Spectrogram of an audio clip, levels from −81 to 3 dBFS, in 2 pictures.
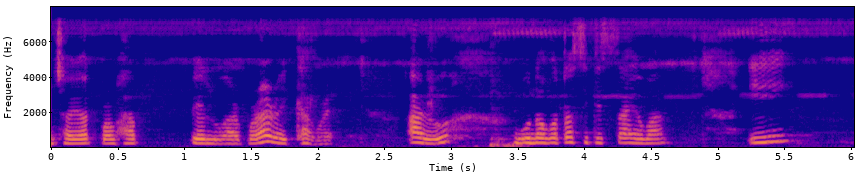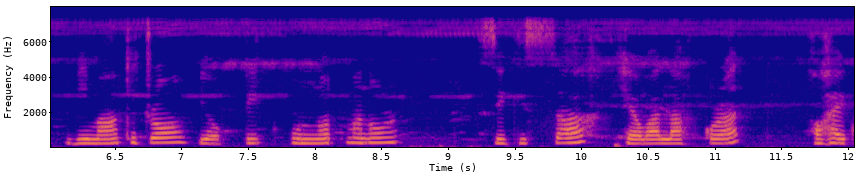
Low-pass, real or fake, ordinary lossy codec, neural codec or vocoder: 7.2 kHz; fake; none; vocoder, 24 kHz, 100 mel bands, Vocos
